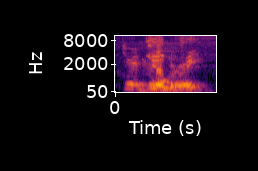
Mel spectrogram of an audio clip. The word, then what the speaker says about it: jewelry: It's pronounced as jewelry. Jewelry. Okay. So write the name, write the word jewelry. J-E. It's the spelling of the word, and I will give and I will be saying the pronunciation name afterwards. Jewellery. It's the spelling of the word. Put a hyphen, and we will write Joolree.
